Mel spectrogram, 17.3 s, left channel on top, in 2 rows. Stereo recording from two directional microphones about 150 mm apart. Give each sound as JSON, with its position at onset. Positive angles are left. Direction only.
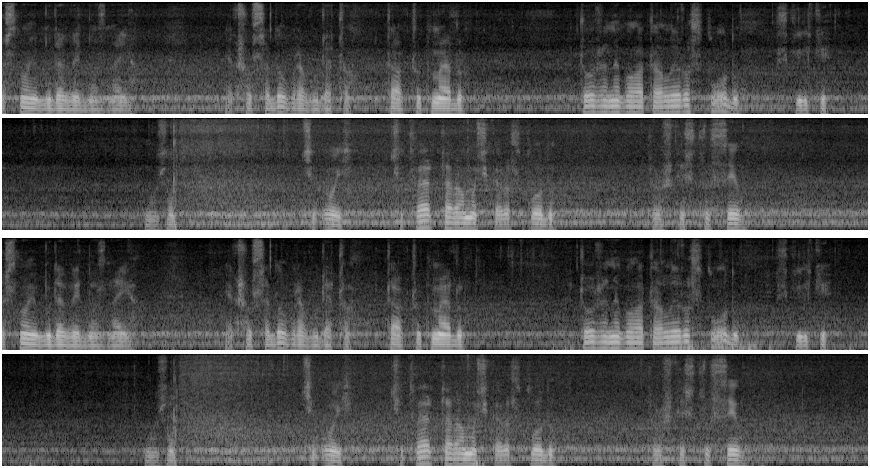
{"t": 0.0, "sound": "speech", "side_deg": -30}
{"t": 2.3, "sound": "bee", "side_deg": -30}
{"t": 5.8, "sound": "bee", "side_deg": -30}
{"t": 10.3, "sound": "bee", "side_deg": -10}
{"t": 11.7, "sound": "bee", "side_deg": -25}
{"t": 15.3, "sound": "bee", "side_deg": -20}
